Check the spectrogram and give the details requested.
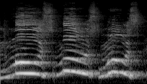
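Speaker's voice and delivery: very high, very loud retold scream. Woman alerting her family to a moose, screaming. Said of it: "started screaming".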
